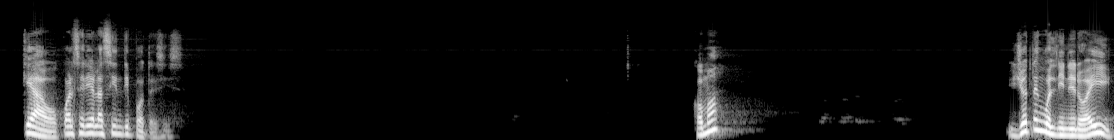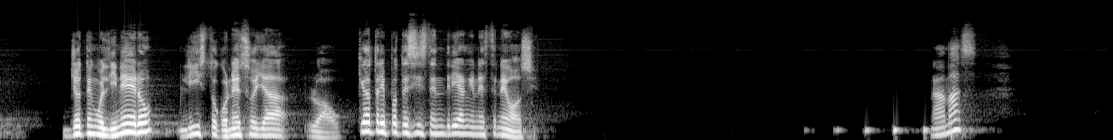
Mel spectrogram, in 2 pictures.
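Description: A man speaks with animation into a microphone, heard through loudspeakers, with pauses between phrases.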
